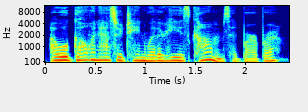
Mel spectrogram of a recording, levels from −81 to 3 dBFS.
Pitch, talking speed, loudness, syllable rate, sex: 175 Hz, 270 wpm, -17 LUFS, 6.9 syllables/s, female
